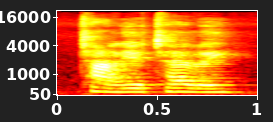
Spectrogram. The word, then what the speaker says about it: tagliatelle: Tagliatelle. Tagliatelle. It's tagliatelle, isn't it? Tagliatelle. I thought it's tagliatelle. No, tagliatelle. I thought it's tagliatelle. Is that a silent G then, is it?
